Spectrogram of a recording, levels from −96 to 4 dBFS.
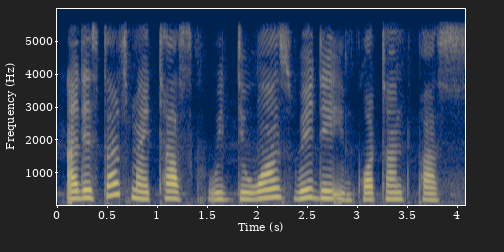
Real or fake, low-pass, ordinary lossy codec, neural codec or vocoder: real; 5.4 kHz; none; none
